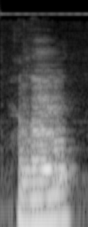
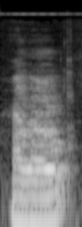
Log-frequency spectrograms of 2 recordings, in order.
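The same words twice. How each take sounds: The two takes are said the same way.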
